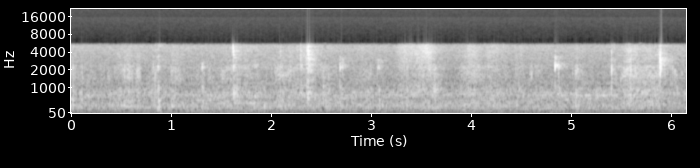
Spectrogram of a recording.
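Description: Steady low room noise with scattered faint, irregular clicks and ticks.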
